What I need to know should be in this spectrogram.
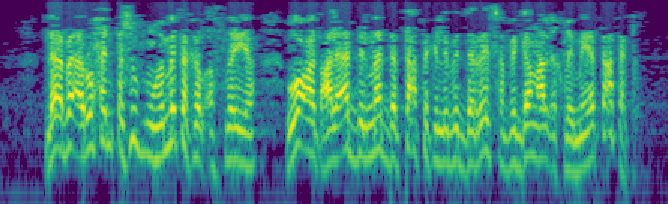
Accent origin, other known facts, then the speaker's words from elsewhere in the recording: Egypt; وأنا مواطن مصري، وأنا مواطن مصري معد إعدادا جيدا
